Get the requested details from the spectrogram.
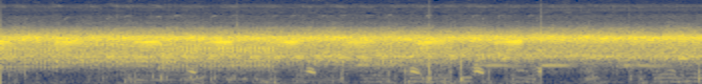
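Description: Banded bullfrogs give low, short croaks over a dense, steady high-pitched frog and insect chorus.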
